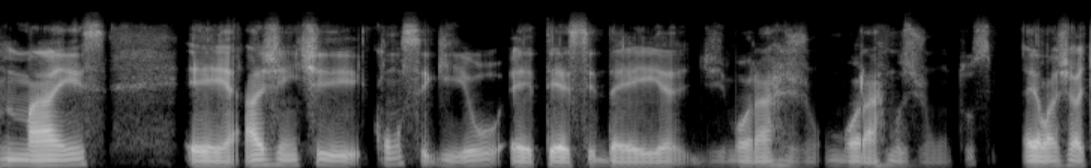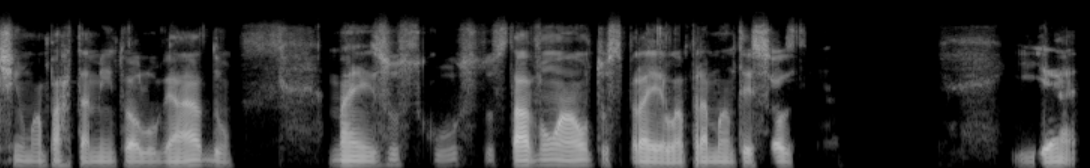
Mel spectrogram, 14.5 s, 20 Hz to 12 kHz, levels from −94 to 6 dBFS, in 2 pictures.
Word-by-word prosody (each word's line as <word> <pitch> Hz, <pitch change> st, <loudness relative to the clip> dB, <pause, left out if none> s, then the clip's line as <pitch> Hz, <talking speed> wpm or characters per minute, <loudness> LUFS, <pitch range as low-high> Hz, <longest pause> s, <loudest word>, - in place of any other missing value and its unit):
Mas, 100 Hz, +2 st, +4 dB, 0.6 s
eh, 85 Hz, -1 st, +5 dB
a 100 Hz, -, +6 dB
gente 100 Hz, -2 st, 0 dB
conseguiu, 100 Hz, -4 st, -4 dB
eh, 85 Hz, -2 st, +2 dB
ter -, -, 0 dB
essa 80 Hz, -, +2 dB
ideia 80 Hz, -1 st, -1 dB
de 85 Hz, 0 st, -19 dB
morar 85 Hz, 0 st, -3 dB
ju 80 Hz, -1 st, -11 dB
morarmos 85 Hz, -2 st, -3 dB
juntos, 80 Hz, -1 st, -14 dB, 0.2 s
ela 90 Hz, -1 st, +4 dB
já -, -, +2 dB
tinha 90 Hz, -, +1 dB
um 85 Hz, -, -9 dB
apartamento 85 Hz, 0 st, -5 dB
alugado, 85 Hz, +3 st, -1 dB, 0.6 s
mas 90 Hz, -1 st, 0 dB
os 100 Hz, -1 st, -9 dB
custos 100 Hz, 0 st, -15 dB
estavam 95 Hz, +2 st, +3 dB
altos 95 Hz, +2 st, 0 dB
para 85 Hz, -, +2 dB
ela 75 Hz, -1 st, +1 dB
para 85 Hz, -, -1 dB
manter 80 Hz, 0 st, -3 dB
sozinha. 85 Hz, -1 st, 0 dB, 1.4 s
E 80 Hz, +1 st, -1 dB
a -, -, -3 dB
85 Hz, 130 wpm, -26 LUFS, 85-95 Hz, 1.4 s, a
